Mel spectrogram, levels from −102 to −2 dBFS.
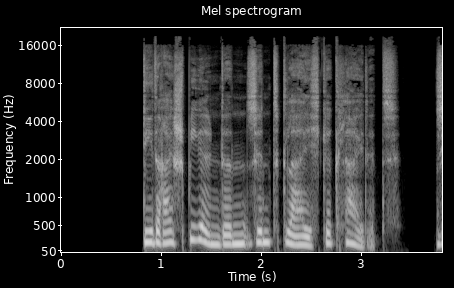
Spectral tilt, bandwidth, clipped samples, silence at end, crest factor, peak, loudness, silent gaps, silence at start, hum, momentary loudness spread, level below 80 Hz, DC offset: -5 dB/octave; 19 kHz; under 0.1%; 0 s; 16 dB; -12 dBFS; -27 LUFS; 3.47-3.73 s; 0.8 s; none; 10 LU; -70 dBFS; under 0.1%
